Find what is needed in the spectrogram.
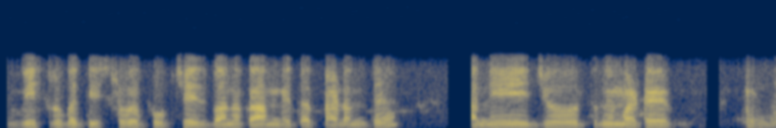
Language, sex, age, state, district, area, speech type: Marathi, male, 45-60, Maharashtra, Nagpur, urban, conversation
